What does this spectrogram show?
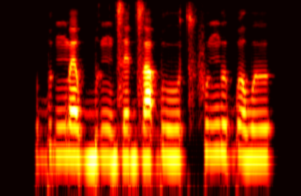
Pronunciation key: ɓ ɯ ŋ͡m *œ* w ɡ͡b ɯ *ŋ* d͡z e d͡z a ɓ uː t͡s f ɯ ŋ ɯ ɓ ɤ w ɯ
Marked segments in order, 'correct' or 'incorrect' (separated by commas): incorrect, correct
